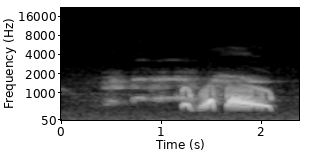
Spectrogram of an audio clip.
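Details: A single phrase from a spotted dove used as a decoy, in the 'giọng thổ' voice: faint rising hoots build into two sharp notes and end in a long, full, steady coo, with no other sounds.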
